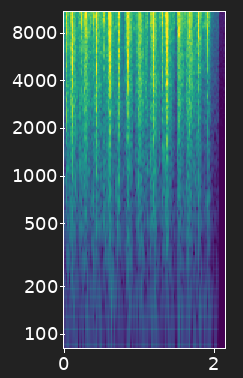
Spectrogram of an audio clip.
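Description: Typewriter sound effect: rapid, evenly spaced key clicks, about nine a second, that cut off suddenly near the end.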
